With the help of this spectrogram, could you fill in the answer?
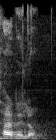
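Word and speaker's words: Xarel·lo: Xarel.Lo.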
